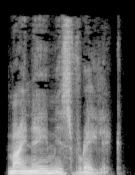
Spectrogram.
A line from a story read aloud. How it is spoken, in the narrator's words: he replied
